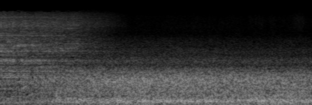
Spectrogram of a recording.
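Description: Railway noise: a bright hiss from the train alongside the platform, then, about a second and a half in, a steadier lower rumble of a diesel locomotive approaching in the distance.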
